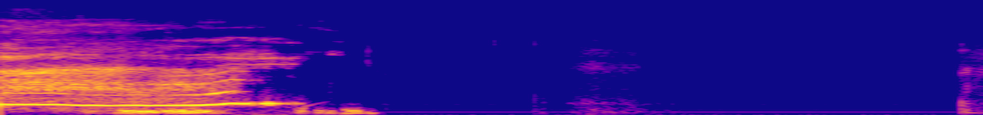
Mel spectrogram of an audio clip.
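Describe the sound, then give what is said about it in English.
A man lets out a loud, strained groan with a rough, gurgling edge, as if choking, lasting under two seconds before breaking off into near silence. “You sound like you're choking.”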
